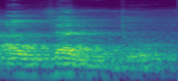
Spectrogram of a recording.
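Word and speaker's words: الذنب: itu dalam bahasa Arab Ada kata lain yang hurufnya sama tetapi cara bacanya berbeda kalau ini cara membacanya azzanbu Nah yang satu lagi adalah azzanabu nah itu kalau azzanbu artinya adalah alitmu yaitu ee dosa Kalau adzanabu itu artinya adalah ekor atau buntut dari hewan nah menurut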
